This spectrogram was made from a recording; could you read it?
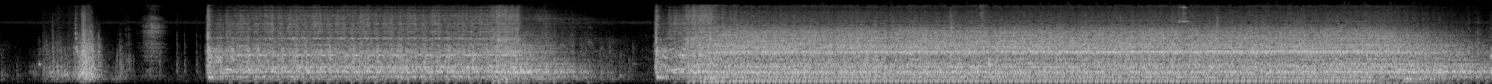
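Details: John Deere X540 mower, crank-no-start with no spark after sitting about a year, after replacing two failed ignition coils: short cranking bursts, then the twin catches and settles into a steady, even idle without misses before shutting down.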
